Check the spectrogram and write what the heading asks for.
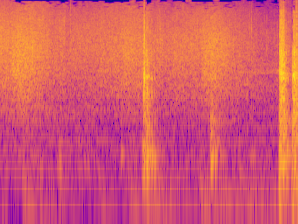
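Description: Large clear plastic bag crinkling and rustling as it is moved about, with a couple of sharper crackles after about a second.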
